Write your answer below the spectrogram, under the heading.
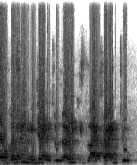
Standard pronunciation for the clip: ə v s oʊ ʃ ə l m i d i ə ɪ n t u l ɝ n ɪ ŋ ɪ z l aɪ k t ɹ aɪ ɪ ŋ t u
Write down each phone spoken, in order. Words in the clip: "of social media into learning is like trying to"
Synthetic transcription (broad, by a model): s oʊ ʃ ə l m i d i ə ɪ n t u l ɝ n ɪ ŋ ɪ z l aɪ k t ɹ aɪ ɪ ŋ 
